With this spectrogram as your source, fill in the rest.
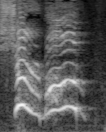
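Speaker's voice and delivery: high squeaky cartoonish voice. Retelling his childhood reply to Mom's movie invite, Mickey Mouse voice. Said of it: "I sound like Mickey Mouse when I was a kid".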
